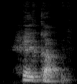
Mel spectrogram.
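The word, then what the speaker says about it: hiccough: This word is pronounced hiccup. Hiccup. Her. Cup. Hiccup. It is not going to be hiccup.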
